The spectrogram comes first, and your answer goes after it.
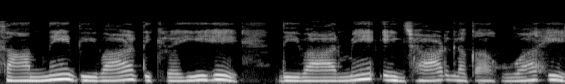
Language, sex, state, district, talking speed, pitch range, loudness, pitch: Hindi, female, Delhi, New Delhi, 125 wpm, 170-205 Hz, -14 LUFS, 180 Hz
